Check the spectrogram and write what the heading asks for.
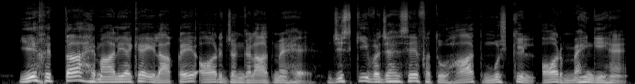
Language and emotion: Urdu, neutral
